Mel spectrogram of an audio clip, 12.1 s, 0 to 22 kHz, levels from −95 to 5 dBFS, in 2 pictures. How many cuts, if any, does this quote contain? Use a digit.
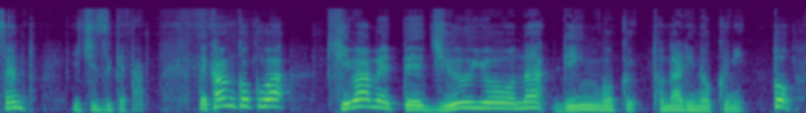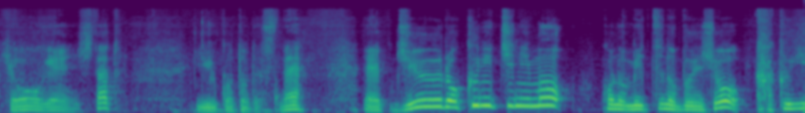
2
